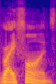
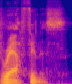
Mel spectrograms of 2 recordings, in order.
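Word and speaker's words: Ralph Fiennes: oh rafinis yeah yeah he's Ray fines though that's how he says his name I'm Ray fonts but it's Ralph finish like you know you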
